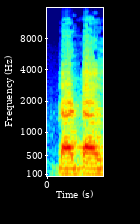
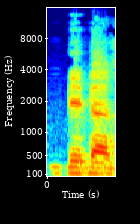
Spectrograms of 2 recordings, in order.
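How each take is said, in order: First: The first vowel sounds like 'ah' in father. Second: The first vowel sounds like 'ay' in day. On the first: The speaker calls it right. "शायद डाटा pronunciation सही होता है" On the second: The speaker calls it wrong. "डेटाज नहीं"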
